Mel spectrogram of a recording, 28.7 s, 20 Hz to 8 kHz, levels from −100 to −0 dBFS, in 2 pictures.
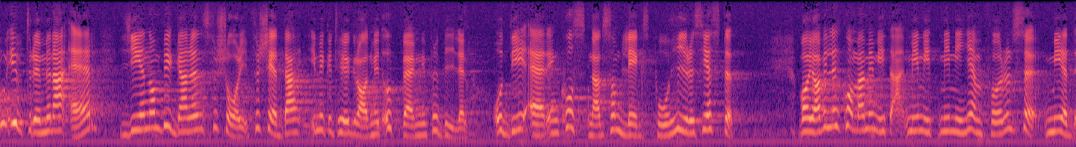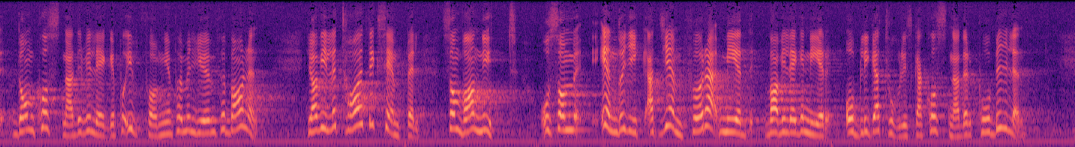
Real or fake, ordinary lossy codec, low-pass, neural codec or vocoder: real; none; none; none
